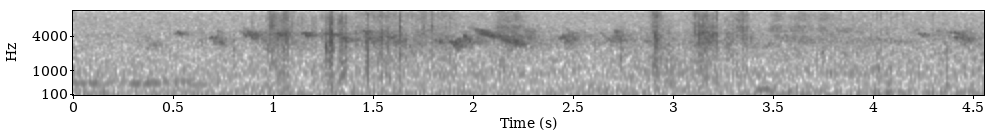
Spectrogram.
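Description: Quiet room tone with a low steady hum, a few light clicks as the small air-variable tuning capacitor is handled, and faint bird chirping in the background that grows busier near the end.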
